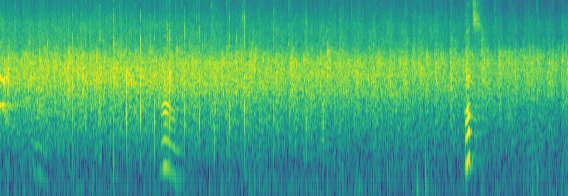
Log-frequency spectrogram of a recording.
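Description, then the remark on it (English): Sustained audience applause for the panelists at the close of an evening event, a dense, steady wash of many hands clapping at moderate volume, with a few faint voices and brief tonal sounds scattered through it. “That's a top-notch applause right there.”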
